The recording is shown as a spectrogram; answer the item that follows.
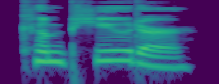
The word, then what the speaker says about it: computer: Computer. The stress is on the second syllable.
